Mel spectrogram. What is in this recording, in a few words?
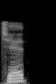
"ziet5", taiwanese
